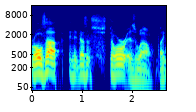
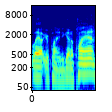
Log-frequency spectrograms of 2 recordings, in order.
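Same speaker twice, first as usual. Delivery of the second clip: usual speaking voice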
